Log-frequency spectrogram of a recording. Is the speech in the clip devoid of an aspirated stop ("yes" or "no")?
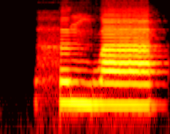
yes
